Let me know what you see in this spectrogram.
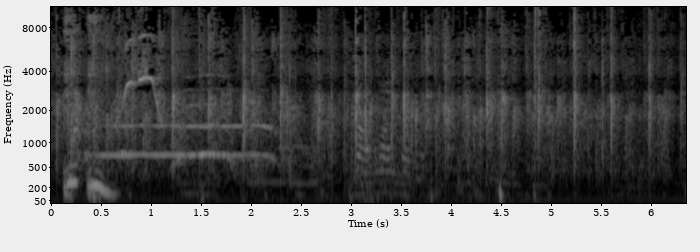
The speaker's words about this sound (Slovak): To ešte nechápeme ako žiadnu formálnu rozlúčku, ale dajme mu teraz jeden veľký potlesk a zároveň ho pozveme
